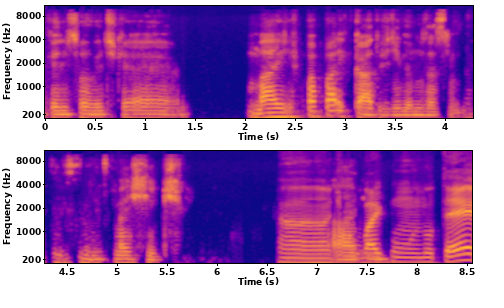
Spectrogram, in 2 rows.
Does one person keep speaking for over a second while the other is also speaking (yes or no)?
no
